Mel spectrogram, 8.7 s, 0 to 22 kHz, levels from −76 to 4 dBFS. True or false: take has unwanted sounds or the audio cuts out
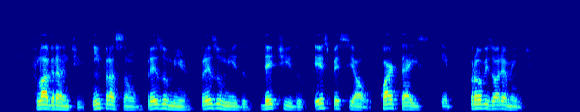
false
